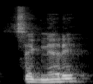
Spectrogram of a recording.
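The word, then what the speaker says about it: Cignetti: How do you say his last name? Signetti. Skignetti. S. Ci. Signetti.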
